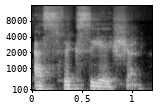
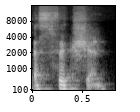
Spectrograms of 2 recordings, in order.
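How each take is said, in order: First: The word is said with all its syllables. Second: The word is said with syllables left out. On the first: The speaker calls it right. "It's asphyxiation" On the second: The speaker calls it wrong. "There's like about three more syllables you're leaving out of that word"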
